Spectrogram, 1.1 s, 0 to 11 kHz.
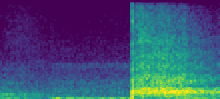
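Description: A ball is caught in a grade-2 Japanese steerhide baseball glove, with a Descente glove named in the source. A single sharp, hard crack lands after a quiet stretch of low background noise, then a bright, hissy wash tails off over about half a second. The catch sounds hard and firm, put down to the Japan steerhide leather.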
